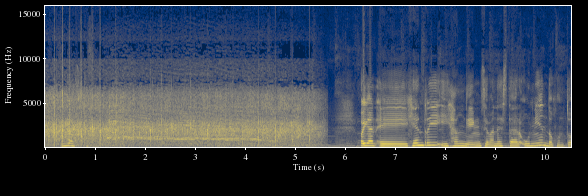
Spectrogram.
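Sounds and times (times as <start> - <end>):
crowd applause: 0.0 - 5.7
speech: 0.4 - 1.1, 6.3 - 10.5.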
